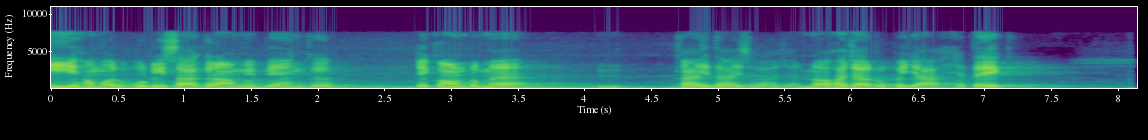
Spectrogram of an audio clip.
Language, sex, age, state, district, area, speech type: Maithili, female, 30-45, Bihar, Supaul, rural, read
